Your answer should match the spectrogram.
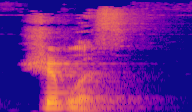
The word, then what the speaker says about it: shibboleth: The sentries would ask each person who was crossing the river to say the word shibboleth. The Ephraimites would say, who had to say shh in their language, pronounce the word with an S, and thereby were unmasked as the enemy, and they were slaughtered.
